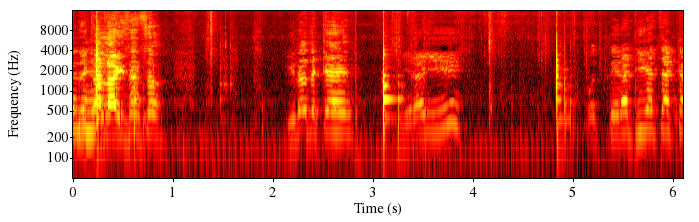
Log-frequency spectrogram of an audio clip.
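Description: Short stretches of men's speech with a few sharp clicks or taps in the pauses between them, the loudest tap near the end.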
